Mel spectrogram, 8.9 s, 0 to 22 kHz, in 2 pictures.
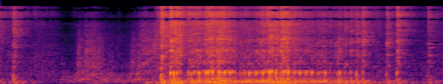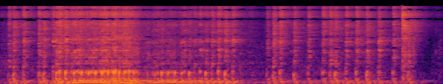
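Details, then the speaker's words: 1942 Chevrolet G506 truck firing for the first time during its revival, fed fuel from a squirt bottle on its 6-volt setup: the engine catches in uneven, stumbling bursts and barely keeps running, a rough start. The cause is not yet known. "okay well had her going there a little bit not too ideal so i think we can do better"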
